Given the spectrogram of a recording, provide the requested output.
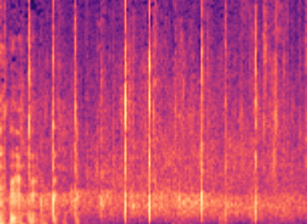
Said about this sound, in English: After church today, we have a celebration for paying off our roof and boiler loan. Let's clap again for that.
